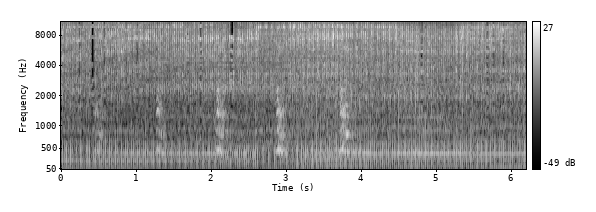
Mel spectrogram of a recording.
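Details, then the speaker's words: Stock 50cc GY6 TaoTao scooter with CDI, coil and plug wire, on a driveway test ride after a clutch spring install: drones at steady low revs with weak surges that never build. Stiffer clutch springs bog it, lowering power and top speed from a 38 mph baseline. "Alright, so there is a noticeable difference in acceleration and top speed. It's not fast, it's a lot slower. The scooter doesn't like it. We don't have enough power."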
